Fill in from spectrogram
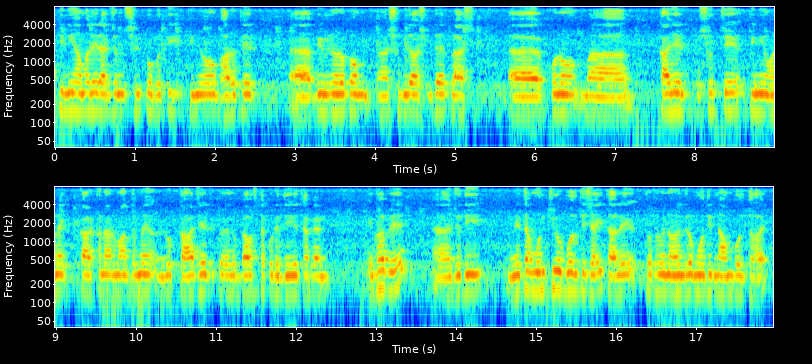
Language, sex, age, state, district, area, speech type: Bengali, male, 45-60, West Bengal, Kolkata, urban, spontaneous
